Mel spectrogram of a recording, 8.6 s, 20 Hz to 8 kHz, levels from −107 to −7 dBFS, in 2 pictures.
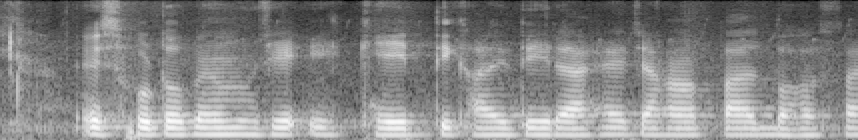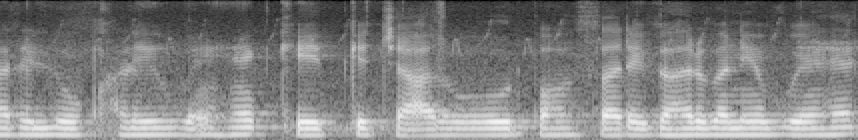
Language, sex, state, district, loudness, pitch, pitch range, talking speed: Hindi, male, Madhya Pradesh, Umaria, -18 LUFS, 140 Hz, 140-145 Hz, 195 wpm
